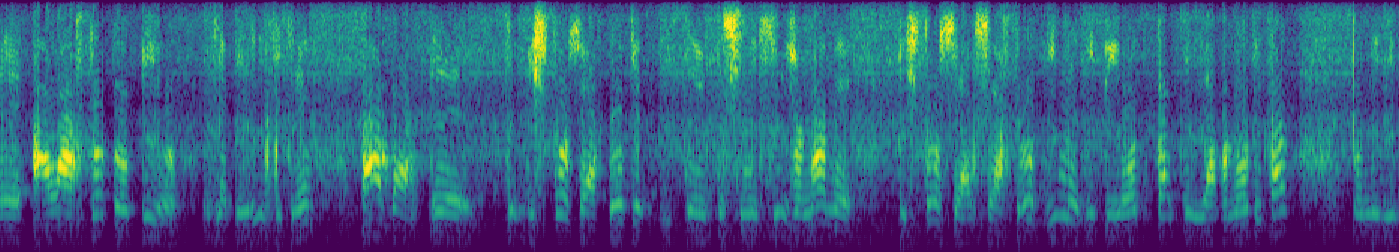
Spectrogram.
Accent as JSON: {"language": "Greek", "country": "Greece", "tie": "born or raised there", "said": "η πατριαρχική οικογένεια όπως μεγαλώσαμε πιο παλιά στην Ελλάδα πριν από δεκαετίες"}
